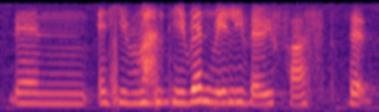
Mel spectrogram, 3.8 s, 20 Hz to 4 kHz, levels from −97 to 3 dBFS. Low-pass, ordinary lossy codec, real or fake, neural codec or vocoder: 3.6 kHz; none; real; none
